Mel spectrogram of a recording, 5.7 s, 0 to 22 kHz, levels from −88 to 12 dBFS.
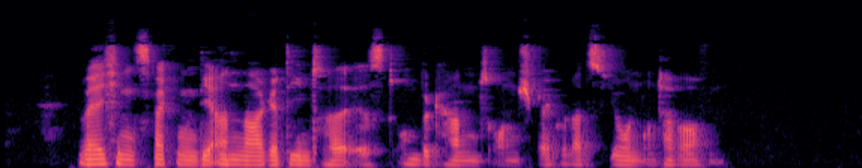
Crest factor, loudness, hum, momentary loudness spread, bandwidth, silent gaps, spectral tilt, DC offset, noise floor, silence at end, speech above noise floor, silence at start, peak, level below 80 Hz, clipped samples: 22 dB; -22 LUFS; none; 8 LU; 10 kHz; none; -3.5 dB/octave; under 0.1%; -76 dBFS; 0.95 s; 54 dB; 0.5 s; -2 dBFS; -56 dBFS; under 0.1%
